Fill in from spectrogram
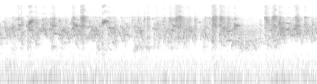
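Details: Parakeets, or budgies, chattering together: constant high twittering with scattered sharp chirps standing out above a busy warbling background.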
